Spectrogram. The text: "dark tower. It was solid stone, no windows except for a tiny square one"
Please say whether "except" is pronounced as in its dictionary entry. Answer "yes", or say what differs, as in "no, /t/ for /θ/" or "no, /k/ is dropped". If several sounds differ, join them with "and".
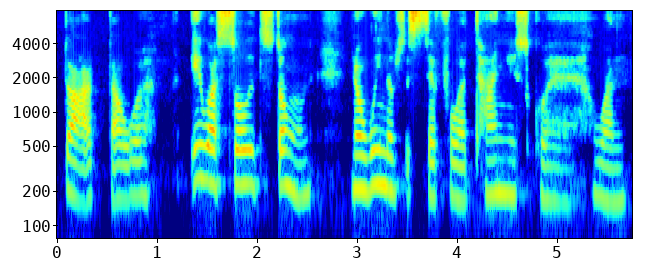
no, /k/ is dropped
